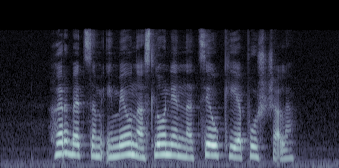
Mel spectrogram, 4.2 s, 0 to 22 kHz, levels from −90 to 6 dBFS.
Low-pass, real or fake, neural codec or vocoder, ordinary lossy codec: none; real; none; none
